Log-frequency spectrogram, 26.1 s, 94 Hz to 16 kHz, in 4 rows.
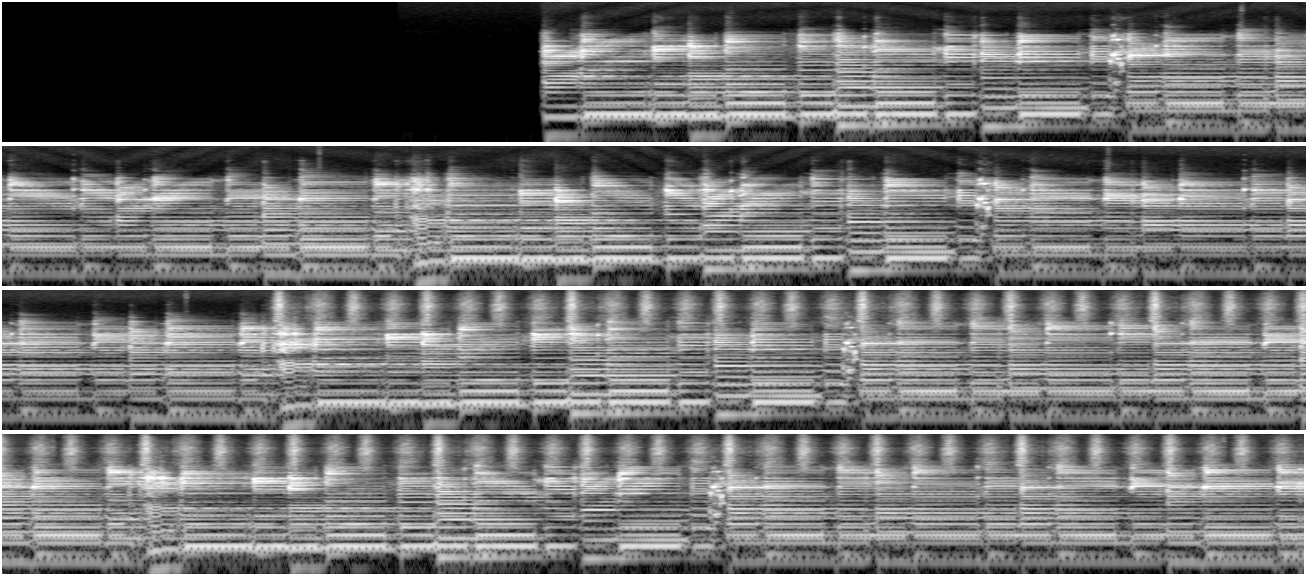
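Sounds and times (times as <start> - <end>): plucked guitar music: 2.7 - 26.0
quick ticking beat: 14.4 - 26.0.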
